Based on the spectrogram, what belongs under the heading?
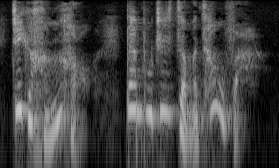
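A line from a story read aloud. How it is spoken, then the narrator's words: Laughing. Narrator (Chinese): 王夫人笑道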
